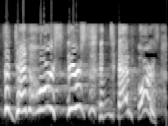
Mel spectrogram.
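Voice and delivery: high, loud excited cry with a laugh; excited screaming. Retold or imitated. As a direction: shout it out in amazed excitement, laughing. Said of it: "I started screaming".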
